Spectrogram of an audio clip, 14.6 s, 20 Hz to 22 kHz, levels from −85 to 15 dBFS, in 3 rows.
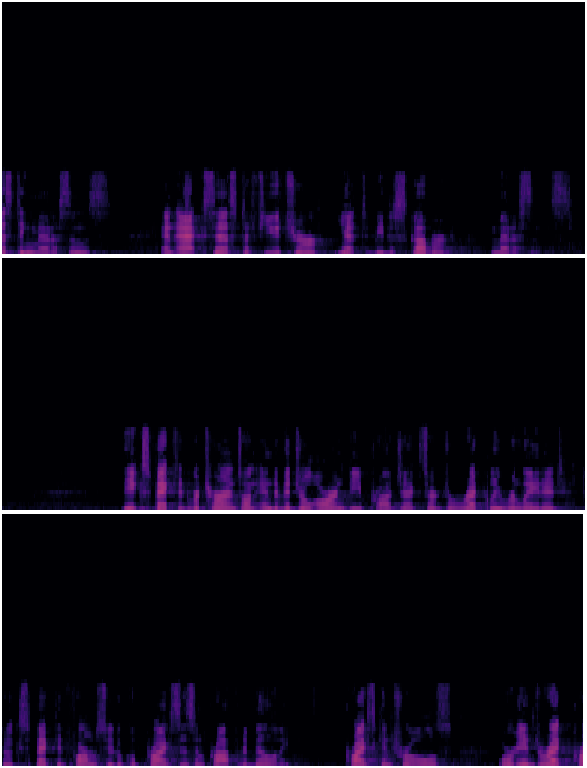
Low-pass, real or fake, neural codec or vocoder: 7.2 kHz; real; none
